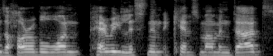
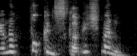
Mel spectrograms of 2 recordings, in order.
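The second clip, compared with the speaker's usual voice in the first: annoyed retort; 10 semitones higher than usual. Retold or imitated. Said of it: "but it's just like".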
